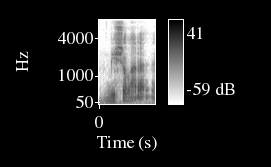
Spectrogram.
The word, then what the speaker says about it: Michelada: He made Michelada. Is that how you pronounce it? – Yeah. – Like Michelin star.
